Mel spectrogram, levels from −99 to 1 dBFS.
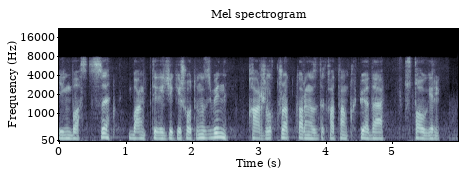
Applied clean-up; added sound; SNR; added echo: neural separator model SepFormer DNS4.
